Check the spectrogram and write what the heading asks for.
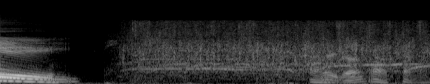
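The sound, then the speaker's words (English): A short burst of voice gives way to a small crowd clapping steadily for a few seconds, a dense, even patter, with someone starting to talk over the applause near the end. “We got a nice little crowd.”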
